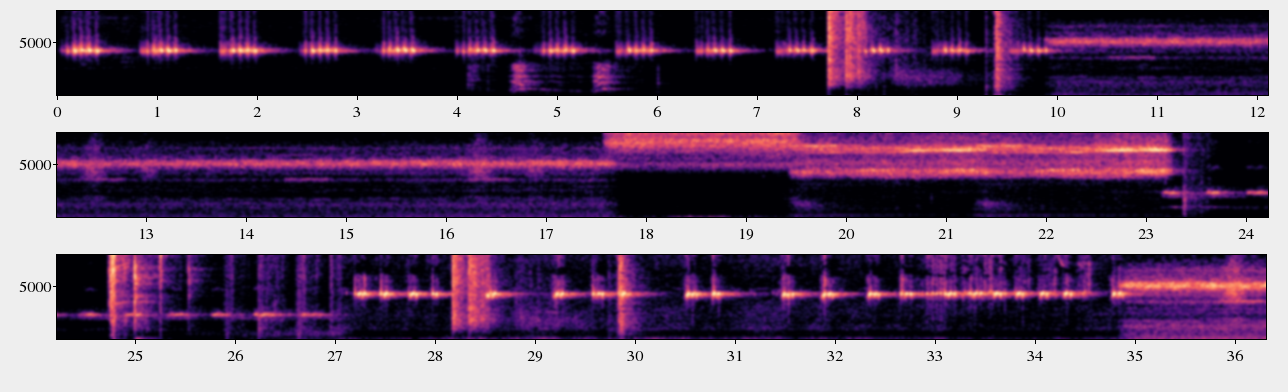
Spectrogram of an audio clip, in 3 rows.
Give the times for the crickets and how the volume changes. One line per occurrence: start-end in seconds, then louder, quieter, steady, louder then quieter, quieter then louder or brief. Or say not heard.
0.0-36.2 quieter then louder.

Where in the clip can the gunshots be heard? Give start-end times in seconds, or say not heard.
7.7-9.6, 28.1-30.0.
